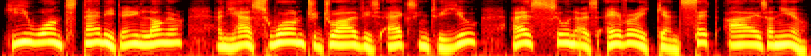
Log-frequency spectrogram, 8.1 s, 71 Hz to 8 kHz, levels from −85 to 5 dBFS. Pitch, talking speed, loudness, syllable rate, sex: 190 Hz, 185 wpm, -15 LUFS, 4.3 syllables/s, male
